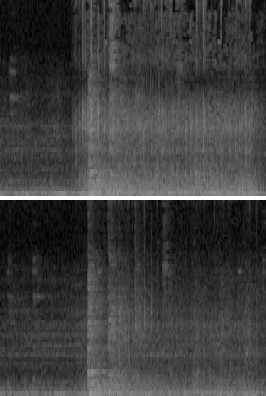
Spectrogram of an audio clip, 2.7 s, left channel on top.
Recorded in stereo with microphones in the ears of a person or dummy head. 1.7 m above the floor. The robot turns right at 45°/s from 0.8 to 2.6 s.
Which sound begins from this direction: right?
A clunk, at 0.9 s.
